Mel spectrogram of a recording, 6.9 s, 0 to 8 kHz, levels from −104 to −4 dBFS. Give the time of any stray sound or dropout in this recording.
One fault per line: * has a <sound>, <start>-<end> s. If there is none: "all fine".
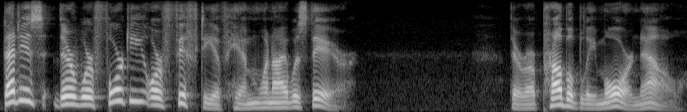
all fine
